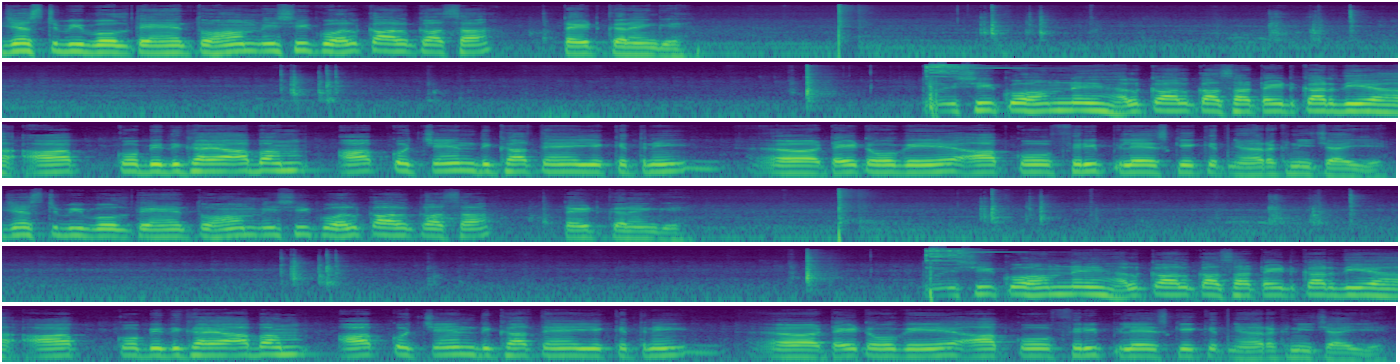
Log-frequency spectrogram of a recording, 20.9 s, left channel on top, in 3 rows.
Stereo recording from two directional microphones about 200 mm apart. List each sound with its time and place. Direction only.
0.0 s speech: 25° left (ahead or behind)
11.5 s speech: 20° left (ahead or behind)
